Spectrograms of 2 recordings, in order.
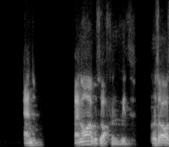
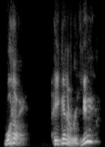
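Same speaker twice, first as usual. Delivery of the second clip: surprised question; 10 semitones higher than usual. Retold or imitated. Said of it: "and I'm like".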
